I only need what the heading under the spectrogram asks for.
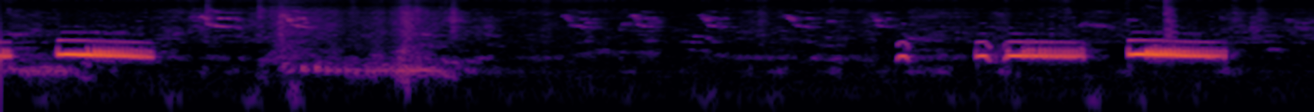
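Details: Spotted dove giving two full coo phrases, each a brief upward note then a pair of drawn-out, even coos, separated by a rustling burst and faint high bird chirps.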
